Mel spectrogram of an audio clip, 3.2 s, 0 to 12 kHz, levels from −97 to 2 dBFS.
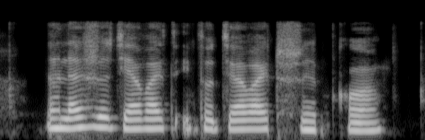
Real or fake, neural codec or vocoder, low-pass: fake; codec, 16 kHz, 4 kbps, X-Codec, HuBERT features, trained on balanced general audio; 7.2 kHz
